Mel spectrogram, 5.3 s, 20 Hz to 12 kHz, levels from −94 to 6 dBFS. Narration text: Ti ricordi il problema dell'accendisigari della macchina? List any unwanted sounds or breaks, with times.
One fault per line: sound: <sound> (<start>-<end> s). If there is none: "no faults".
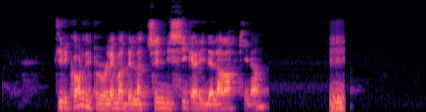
sound: laugh (4.1-4.3 s)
